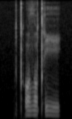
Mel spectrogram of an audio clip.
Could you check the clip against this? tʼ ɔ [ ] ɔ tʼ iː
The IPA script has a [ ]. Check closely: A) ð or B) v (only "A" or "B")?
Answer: A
